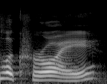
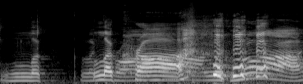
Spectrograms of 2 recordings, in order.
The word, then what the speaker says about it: LaCroix: do water flavored water or carbonated I love Lacroix okay but I've recently found out that it's not pronounced like that it's look lacrosse okay so yeah okay what will end at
